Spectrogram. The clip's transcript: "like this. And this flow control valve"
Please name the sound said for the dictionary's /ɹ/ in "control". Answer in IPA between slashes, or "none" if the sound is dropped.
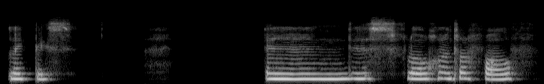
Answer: none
